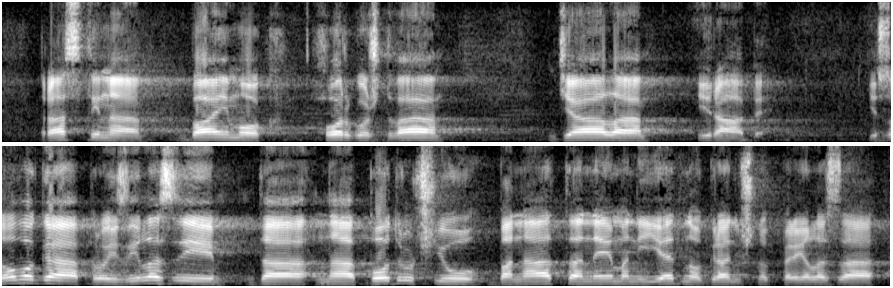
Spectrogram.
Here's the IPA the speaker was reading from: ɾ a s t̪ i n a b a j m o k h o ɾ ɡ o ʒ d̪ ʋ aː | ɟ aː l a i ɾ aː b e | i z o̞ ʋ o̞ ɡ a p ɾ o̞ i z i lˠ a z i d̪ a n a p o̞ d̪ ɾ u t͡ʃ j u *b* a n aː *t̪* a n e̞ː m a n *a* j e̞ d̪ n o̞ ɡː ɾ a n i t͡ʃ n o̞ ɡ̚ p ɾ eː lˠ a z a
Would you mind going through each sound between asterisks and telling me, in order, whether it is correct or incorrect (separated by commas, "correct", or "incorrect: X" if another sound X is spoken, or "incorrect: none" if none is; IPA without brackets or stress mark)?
correct, correct, incorrect: i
